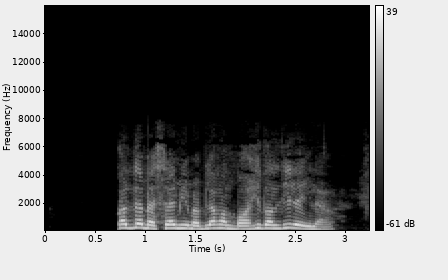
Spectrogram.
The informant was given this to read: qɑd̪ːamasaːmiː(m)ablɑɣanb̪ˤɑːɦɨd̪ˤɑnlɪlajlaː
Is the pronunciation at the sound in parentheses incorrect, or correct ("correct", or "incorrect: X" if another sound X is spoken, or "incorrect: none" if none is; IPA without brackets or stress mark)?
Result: correct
